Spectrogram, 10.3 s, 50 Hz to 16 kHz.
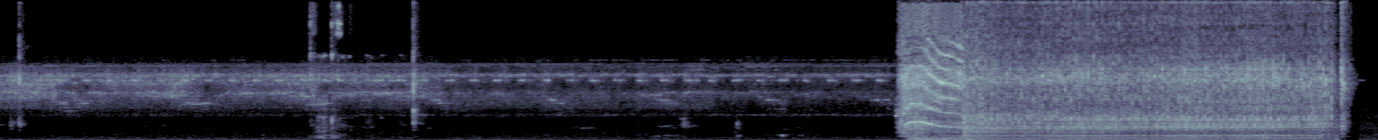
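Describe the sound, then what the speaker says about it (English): A 24-volt Cobalt subcompact cordless impact wrench: a thin high-pitched whine first, then a loud, harsh motor burst of about three seconds up close that cuts off abruptly, with no talking. "Now we're talking the Cobalt subcompact impact wrench."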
